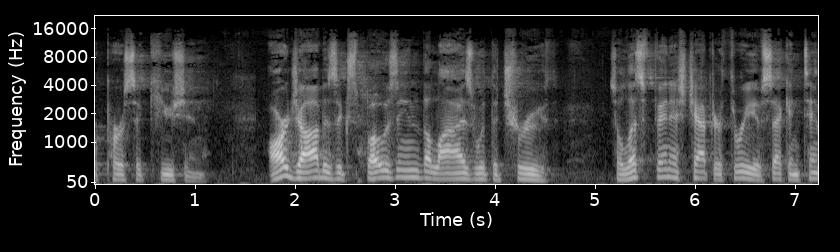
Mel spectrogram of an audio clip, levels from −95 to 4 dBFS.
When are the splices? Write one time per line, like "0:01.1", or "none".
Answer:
0:01.6
0:05.1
